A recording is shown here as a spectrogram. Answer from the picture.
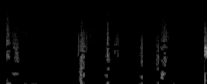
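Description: Badly damaged film-song soundtrack: the music comes through only as short, faint, scratchy bursts, about three a second, cut apart by dead silence.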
